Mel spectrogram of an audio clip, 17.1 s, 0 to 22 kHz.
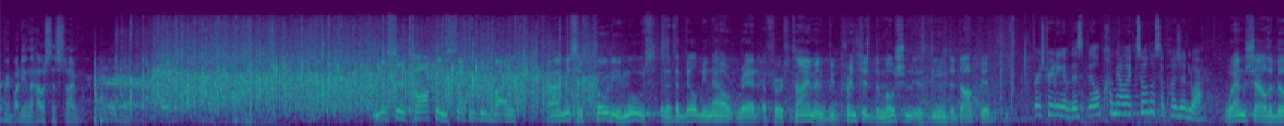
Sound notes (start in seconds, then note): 8.6 applause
